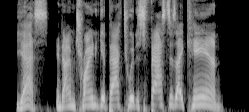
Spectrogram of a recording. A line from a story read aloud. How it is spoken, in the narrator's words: a quick-witted but terrified soldier hollers back as he continues to run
